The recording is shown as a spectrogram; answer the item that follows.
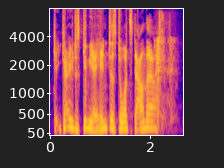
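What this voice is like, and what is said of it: Captain Picard character impression. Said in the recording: “That's my Picard impression ... That was your Picard. That was totally Picard. Perfect. Uncanny.”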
